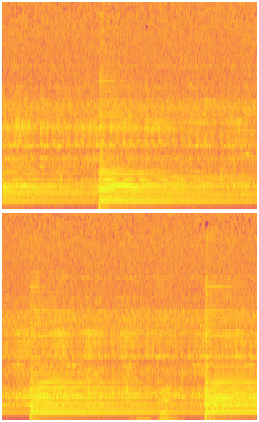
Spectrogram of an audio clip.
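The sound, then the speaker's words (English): A clock ticks slowly and steadily, each sharp, ringing tick spaced nearly two seconds apart, moderately loud, with a brief voice murmuring once between ticks. “What's that account? Clock.”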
